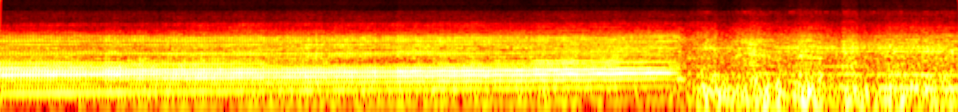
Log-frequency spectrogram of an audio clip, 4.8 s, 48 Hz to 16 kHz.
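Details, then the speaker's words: RX two-stroke motorcycle test-ridden in second and third gear from about 20–30 km/h: revs creep up slowly and flat before dropping off, hesitation each time the throttle is pulled; sluggish pickup diagnosed as low compression. "nah mesti Ada telatnya toh Ada h begitu dulu nah iku kompresi ngelop Bos"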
